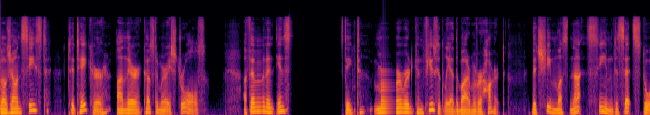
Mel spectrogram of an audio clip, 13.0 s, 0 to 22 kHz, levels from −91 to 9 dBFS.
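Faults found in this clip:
Short stall from a late packet, 5.09–5.14 s and 5.14–5.25 s: sound held about 27 ms then 94 ms with a faint buzz or dip. The jitter buffer ran dry and nothing was lost, unlike a dropout.

Call audio freeze, 5.76–6.84 s: a held buzz or hiss fades into roughly 1 s of silence. Likely packets delayed in transit emptied the jitter buffer. Playback resumes where it stopped; it is far longer than a stall.

Call audio freeze, 7.62–7.93 s: a 0.29 s held buzz or hiss with no silence, then playback resumes. Likely the same delayed-packet buffer underrun, still longer than a single late-packet stretch.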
